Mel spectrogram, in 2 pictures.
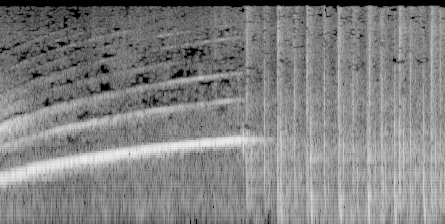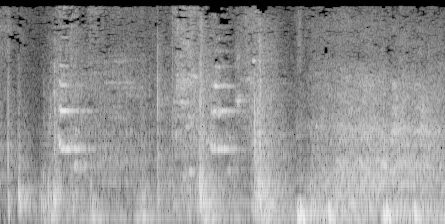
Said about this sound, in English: Right, here we are at the hospital. Never mind that siren.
